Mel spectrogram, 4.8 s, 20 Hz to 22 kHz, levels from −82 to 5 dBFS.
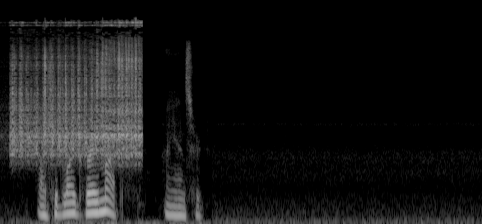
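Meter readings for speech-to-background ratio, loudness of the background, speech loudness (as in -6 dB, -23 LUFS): -4.0 dB, -26.5 LUFS, -30.5 LUFS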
